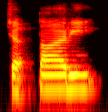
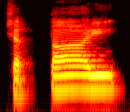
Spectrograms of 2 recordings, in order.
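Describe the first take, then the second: The two takes are said the same way.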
